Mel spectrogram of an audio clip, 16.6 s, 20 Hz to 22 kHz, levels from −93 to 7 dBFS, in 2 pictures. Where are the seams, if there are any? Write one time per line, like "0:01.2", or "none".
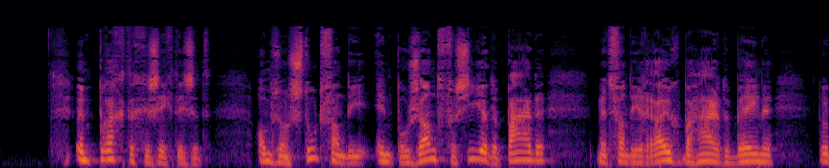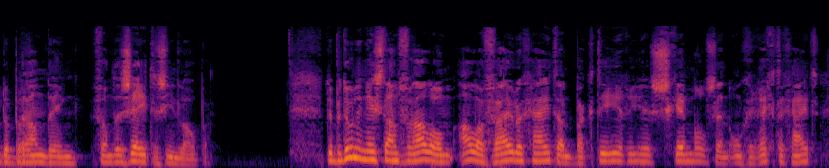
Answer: none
